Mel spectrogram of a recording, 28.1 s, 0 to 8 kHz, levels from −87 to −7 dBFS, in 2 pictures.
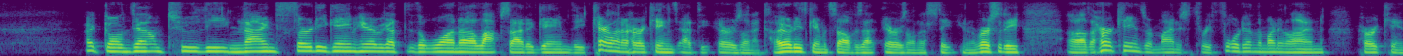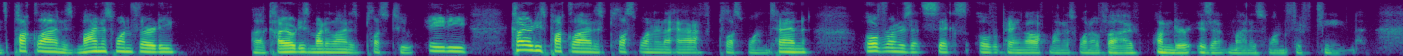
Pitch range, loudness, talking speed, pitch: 115-155 Hz, -21 LUFS, 165 wpm, 135 Hz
